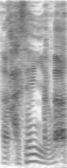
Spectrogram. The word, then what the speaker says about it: 갓생: 우리는 이걸 갓생이라고 읽는데 가생이요. G.O.D. 갓생.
